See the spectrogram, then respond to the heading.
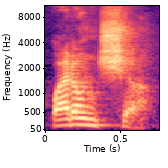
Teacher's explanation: reduce el pronombre you a su forma, toma el sonido vocal u y lo reduce a schwa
